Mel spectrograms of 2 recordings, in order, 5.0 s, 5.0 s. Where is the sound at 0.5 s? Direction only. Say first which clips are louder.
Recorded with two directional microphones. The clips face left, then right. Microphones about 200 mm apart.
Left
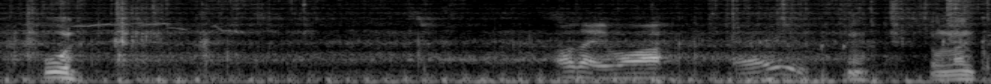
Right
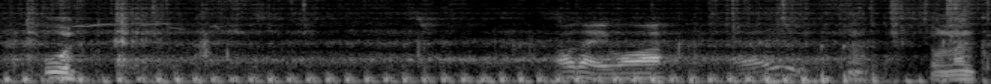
Right 5 dB; 35° right (ahead or behind).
